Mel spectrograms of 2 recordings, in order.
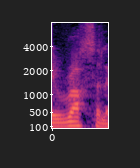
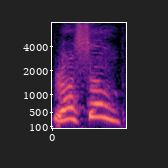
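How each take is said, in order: First: Said in the usual way. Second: High-pitched Geordie-sounding call; attempted Scottish gone Geordie. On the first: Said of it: "I can never say Russell in my voice". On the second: Shown as a demonstration. Asked to try his own name, botched Geordie-like accent. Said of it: "That was Geordie".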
